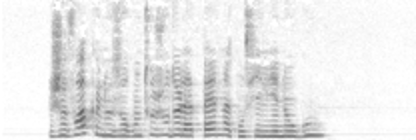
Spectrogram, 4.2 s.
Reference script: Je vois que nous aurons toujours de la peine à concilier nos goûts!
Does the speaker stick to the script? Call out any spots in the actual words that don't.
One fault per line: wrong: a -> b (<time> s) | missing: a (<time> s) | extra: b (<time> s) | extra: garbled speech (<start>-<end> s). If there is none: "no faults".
no faults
